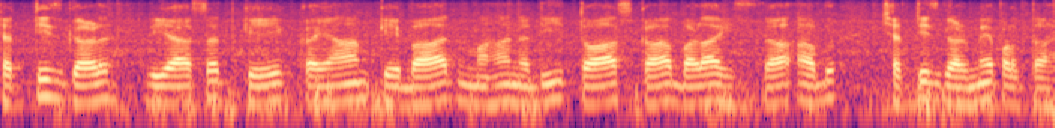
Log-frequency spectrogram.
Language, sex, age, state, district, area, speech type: Urdu, male, 18-30, Uttar Pradesh, Shahjahanpur, rural, read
